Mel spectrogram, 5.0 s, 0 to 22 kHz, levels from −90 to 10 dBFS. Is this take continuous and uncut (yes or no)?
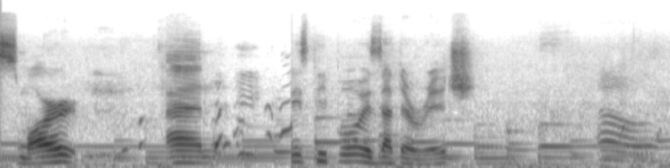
no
